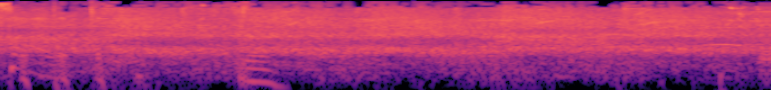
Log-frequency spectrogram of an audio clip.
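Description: Playoff basketball crowd in an Indianapolis arena during a Bucks vs Pacers first-round game, a dense continuous roar of chanting and cheering fans, loud and sustained throughout.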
